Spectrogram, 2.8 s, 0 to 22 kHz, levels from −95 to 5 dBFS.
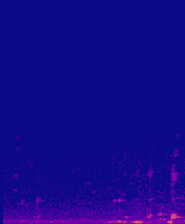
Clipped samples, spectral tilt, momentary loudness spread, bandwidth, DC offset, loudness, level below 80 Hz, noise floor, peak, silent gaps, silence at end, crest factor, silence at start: under 0.1%; -7 dB/octave; 23 LU; 7.6 kHz; under 0.1%; -49 LUFS; -78 dBFS; -70 dBFS; -30 dBFS; none; 0 s; 22 dB; 0.1 s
